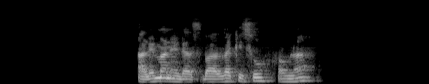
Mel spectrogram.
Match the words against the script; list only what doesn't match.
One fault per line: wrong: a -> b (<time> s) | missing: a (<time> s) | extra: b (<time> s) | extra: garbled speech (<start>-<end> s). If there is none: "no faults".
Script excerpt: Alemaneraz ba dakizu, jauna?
extra: al (2.2 s)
